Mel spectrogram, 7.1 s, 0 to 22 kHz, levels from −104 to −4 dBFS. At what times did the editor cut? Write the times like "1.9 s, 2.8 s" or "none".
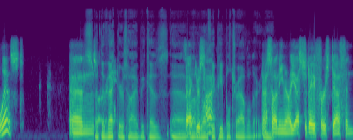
1.9 s, 5.2 s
